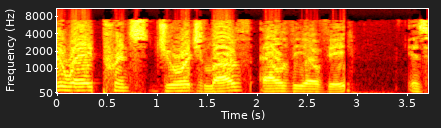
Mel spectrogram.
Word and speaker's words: Lvov: Right away, Prince George Love, L-V-O-V, is how it's spelled, became prime minister, and Alexander Kerensky, who is pictured here on the left, became Minister of Justice.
